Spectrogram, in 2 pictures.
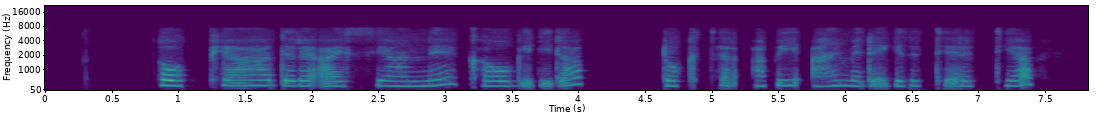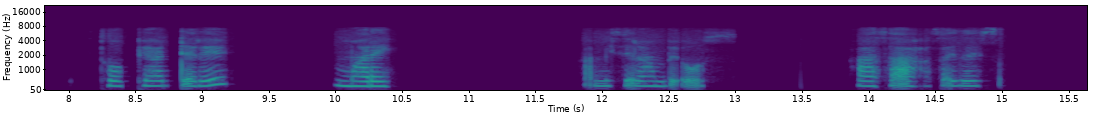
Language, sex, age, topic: Gamo, female, 25-35, government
